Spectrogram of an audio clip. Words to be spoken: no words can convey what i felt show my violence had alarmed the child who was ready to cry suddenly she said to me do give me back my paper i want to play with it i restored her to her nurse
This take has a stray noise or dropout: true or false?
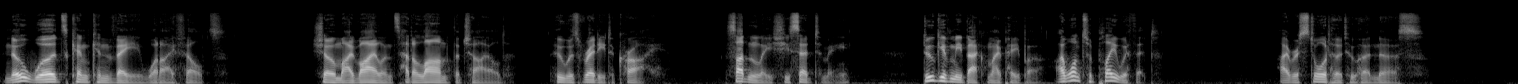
false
